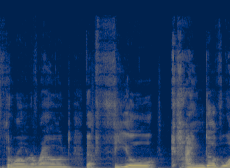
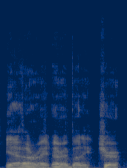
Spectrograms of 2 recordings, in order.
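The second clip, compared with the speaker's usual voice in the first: dismissive; 3 semitones lower, 7 dB quieter, faster than usual. Acted. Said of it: "The other guy's like".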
